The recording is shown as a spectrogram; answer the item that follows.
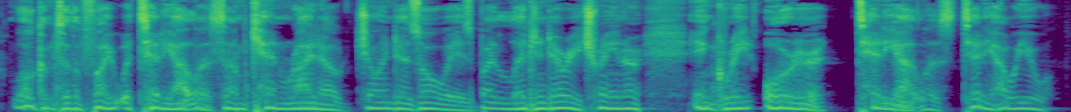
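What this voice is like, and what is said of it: Hoarse, nearly lost voice. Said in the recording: “I can't hear you. Speak loud. ... Your voice. ... I lost my voice, but much like the great Joe Tessitore fighting through illness”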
